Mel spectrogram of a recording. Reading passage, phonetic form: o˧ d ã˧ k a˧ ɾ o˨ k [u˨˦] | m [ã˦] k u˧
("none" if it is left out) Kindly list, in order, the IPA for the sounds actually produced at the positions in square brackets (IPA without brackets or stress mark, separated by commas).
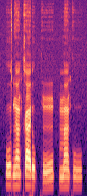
ũ˨˦, ã˧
